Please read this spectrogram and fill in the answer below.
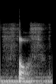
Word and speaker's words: Thoth: So I'm going to pronounce this Thoth, alright? So very easy on the TH sound, because otherwise I could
